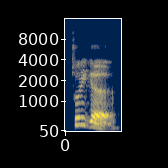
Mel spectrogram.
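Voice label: "curiga", Malay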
